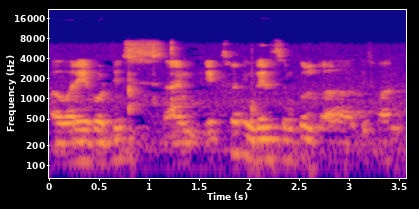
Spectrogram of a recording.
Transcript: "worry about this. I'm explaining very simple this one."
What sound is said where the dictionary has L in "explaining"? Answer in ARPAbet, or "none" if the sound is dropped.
none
